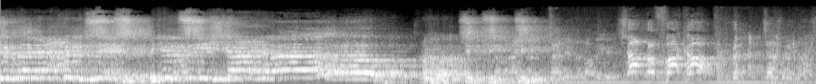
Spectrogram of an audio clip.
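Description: A man sings loudly through a microphone and loudspeakers in a large echoing hall.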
